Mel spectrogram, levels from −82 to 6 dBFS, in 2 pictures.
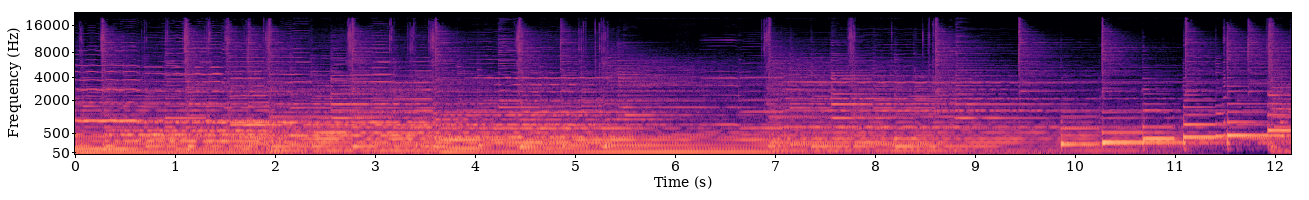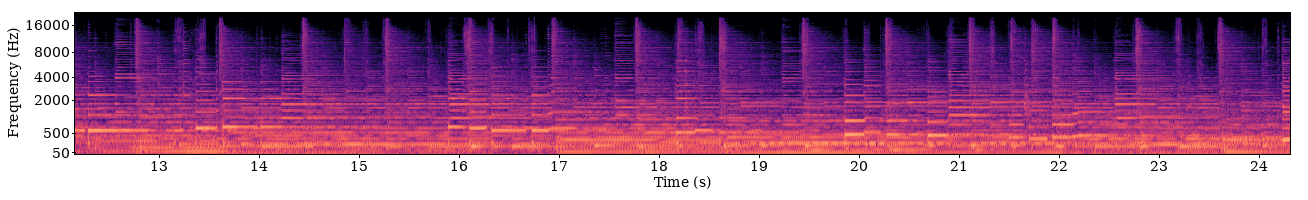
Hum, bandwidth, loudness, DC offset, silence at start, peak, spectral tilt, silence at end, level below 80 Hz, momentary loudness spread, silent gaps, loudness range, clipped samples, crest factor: none; over 20 kHz; -16 LUFS; under 0.1%; 0 s; 0 dBFS; -6 dB/octave; 0 s; -26 dBFS; 6 LU; none; 4 LU; under 0.1%; 16 dB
